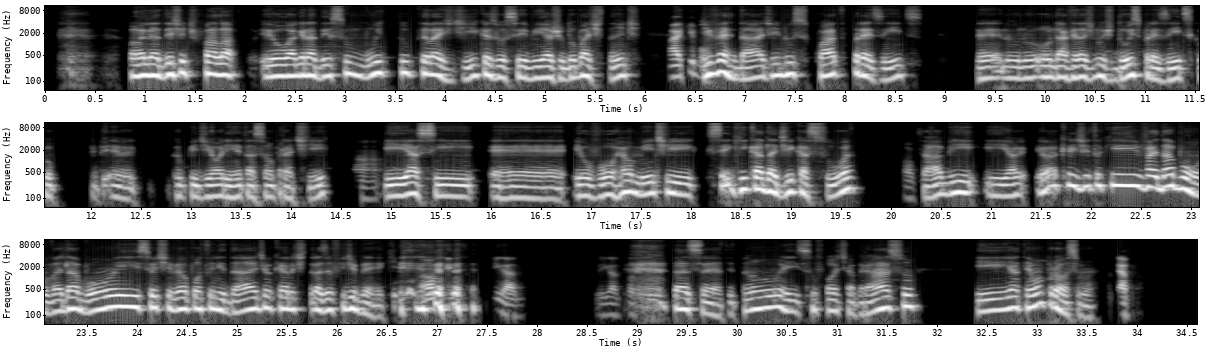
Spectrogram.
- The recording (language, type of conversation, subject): Portuguese, advice, Como posso encontrar um presente bom e adequado para alguém?
- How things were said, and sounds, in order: laugh; unintelligible speech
